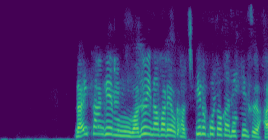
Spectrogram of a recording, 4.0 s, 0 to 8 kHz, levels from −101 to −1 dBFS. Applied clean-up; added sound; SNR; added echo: neural mask model Resemble Enhance denoiser.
